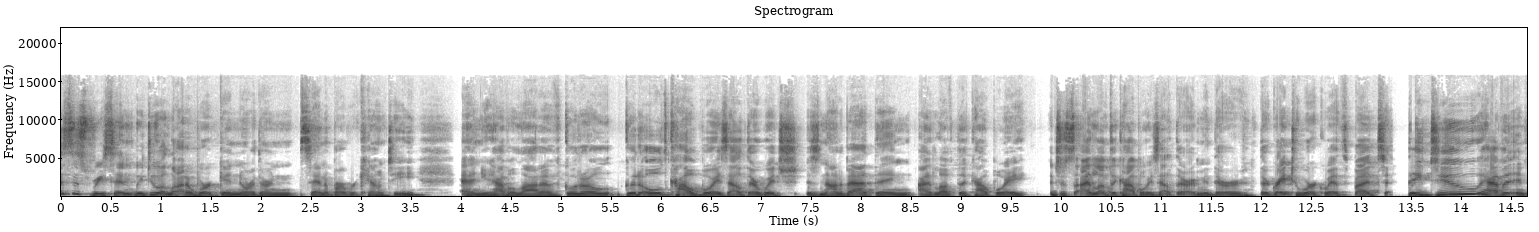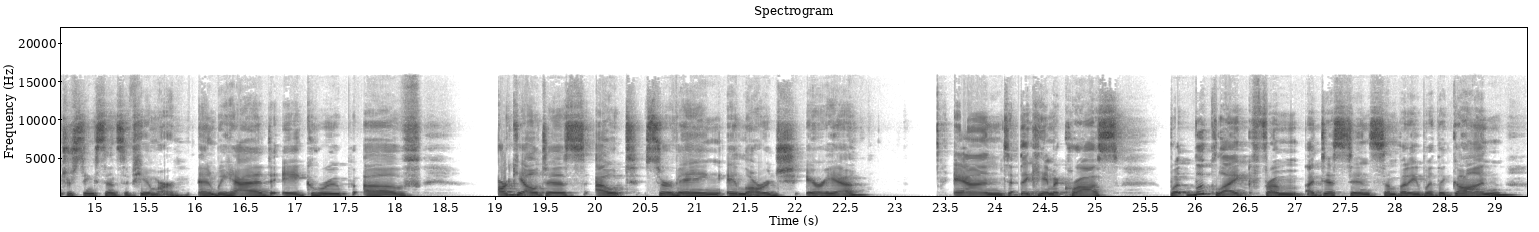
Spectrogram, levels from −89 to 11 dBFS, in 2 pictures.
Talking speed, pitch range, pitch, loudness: 180 wpm, 145-185 Hz, 160 Hz, -19 LUFS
